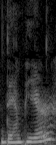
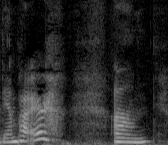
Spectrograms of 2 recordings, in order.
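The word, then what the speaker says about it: dhampir: how you say it it's DHA m p ir so that's how i'm i've always said it in my head is Dampier or a damn pyre which is a half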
